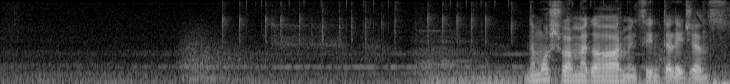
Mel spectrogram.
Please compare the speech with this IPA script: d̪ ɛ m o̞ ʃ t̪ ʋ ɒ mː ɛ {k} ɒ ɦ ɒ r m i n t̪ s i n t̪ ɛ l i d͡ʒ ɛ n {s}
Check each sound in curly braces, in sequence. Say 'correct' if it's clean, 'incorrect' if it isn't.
incorrect: ɡ, correct

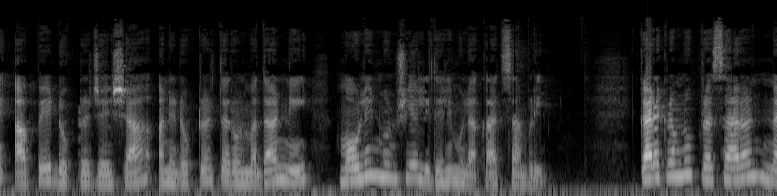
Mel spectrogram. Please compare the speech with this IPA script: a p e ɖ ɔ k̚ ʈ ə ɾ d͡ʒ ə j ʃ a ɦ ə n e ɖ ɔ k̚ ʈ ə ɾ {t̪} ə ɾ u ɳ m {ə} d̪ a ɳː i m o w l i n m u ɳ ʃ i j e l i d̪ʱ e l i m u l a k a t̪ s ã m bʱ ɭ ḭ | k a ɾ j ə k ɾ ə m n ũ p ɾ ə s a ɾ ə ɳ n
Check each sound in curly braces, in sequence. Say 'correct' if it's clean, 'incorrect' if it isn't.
correct, correct

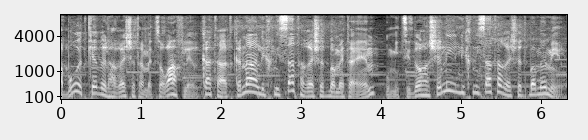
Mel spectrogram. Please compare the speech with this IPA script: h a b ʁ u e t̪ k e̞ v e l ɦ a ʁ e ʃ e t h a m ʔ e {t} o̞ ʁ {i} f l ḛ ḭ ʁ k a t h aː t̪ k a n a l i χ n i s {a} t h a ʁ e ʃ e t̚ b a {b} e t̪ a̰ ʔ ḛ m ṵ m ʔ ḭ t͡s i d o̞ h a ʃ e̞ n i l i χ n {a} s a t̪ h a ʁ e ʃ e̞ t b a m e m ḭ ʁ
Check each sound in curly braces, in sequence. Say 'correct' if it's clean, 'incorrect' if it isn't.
incorrect: t͡s, incorrect: a, correct, incorrect: m, incorrect: i

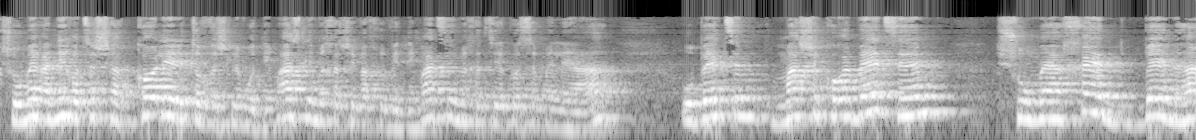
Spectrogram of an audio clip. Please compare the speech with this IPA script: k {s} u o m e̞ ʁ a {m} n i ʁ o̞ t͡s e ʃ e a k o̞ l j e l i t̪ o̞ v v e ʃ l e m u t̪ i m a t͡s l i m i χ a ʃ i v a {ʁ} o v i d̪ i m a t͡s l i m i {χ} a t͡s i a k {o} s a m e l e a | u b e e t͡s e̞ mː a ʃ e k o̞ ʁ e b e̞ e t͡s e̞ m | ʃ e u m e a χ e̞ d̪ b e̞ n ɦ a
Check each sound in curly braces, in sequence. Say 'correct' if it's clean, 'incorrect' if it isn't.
incorrect: ʃ, incorrect: none, incorrect: χ, correct, correct

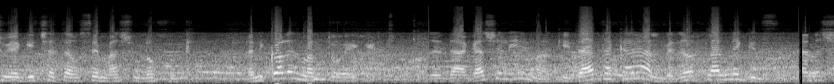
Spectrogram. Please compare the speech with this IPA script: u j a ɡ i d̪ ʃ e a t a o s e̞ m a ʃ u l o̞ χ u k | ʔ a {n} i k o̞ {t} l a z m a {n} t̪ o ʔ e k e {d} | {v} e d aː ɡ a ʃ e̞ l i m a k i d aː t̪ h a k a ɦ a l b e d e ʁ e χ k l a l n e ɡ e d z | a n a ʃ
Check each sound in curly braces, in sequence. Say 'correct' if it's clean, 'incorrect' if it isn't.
correct, incorrect: none, correct, incorrect: t, incorrect: z

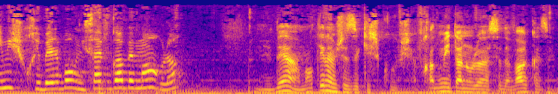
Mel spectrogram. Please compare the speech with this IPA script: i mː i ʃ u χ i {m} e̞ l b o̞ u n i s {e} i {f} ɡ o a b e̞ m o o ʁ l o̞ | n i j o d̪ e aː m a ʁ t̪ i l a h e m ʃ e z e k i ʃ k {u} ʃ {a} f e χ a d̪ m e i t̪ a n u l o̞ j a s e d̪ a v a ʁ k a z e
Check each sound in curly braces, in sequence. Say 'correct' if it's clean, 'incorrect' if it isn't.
incorrect: b, incorrect: a, correct, correct, correct

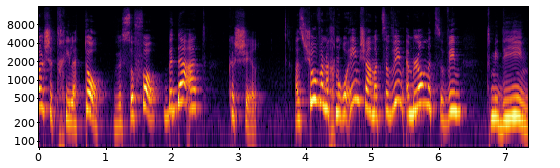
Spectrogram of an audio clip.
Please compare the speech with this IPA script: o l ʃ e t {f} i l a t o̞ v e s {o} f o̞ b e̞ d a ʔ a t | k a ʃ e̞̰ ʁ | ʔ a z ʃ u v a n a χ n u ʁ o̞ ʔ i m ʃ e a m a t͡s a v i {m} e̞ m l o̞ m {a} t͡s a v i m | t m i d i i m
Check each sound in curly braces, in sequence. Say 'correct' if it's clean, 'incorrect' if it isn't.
incorrect: χ, correct, correct, correct

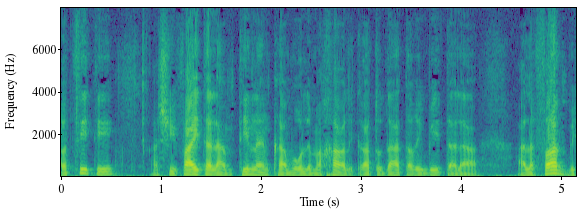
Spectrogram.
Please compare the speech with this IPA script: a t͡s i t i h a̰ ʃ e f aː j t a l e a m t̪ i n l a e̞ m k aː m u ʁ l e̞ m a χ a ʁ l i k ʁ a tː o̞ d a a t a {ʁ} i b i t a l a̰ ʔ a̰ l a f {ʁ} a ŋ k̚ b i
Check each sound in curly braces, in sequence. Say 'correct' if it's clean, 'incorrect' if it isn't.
correct, correct

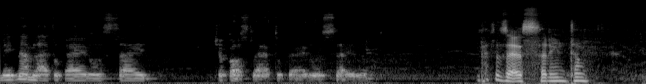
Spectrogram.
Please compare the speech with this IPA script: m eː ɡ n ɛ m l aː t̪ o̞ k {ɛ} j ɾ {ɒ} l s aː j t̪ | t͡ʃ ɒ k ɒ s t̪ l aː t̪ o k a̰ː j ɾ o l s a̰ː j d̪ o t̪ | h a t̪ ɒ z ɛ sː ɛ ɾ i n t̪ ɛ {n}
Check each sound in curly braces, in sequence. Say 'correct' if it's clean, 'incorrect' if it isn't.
incorrect: a, incorrect: o, incorrect: m

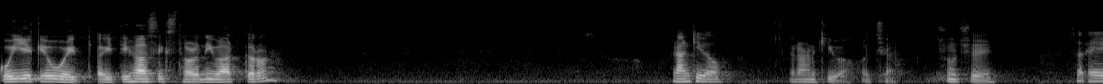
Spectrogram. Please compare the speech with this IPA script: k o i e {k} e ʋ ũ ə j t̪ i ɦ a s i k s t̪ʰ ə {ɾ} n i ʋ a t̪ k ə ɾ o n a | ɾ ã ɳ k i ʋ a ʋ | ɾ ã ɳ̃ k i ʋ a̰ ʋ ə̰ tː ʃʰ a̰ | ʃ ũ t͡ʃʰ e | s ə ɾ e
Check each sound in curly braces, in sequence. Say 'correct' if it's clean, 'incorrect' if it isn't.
correct, incorrect: ɭ

